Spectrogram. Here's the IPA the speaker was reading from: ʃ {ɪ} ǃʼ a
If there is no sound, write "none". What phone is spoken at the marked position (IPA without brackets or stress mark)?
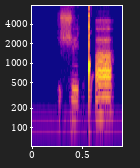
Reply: ɪ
